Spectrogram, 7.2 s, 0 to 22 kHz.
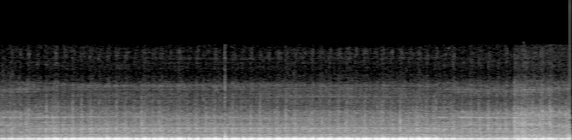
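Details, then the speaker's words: Yamaha FZS600 Fazer inline four, heard from the rear at idle: smooth, even low exhaust burble with a steady beat, no misses or knocks; normal healthy idle. "So it runs nice. It runs quite smooth. Listen from the back."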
